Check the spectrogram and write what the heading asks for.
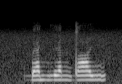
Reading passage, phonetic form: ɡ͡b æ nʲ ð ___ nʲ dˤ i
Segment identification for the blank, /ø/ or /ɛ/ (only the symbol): ø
